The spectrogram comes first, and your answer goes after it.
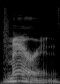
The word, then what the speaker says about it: Maron: his last name is spelled Maron. But it's people just say it like Marin, right? Like Marin, Mark Maron. If you say it fast, Yeah.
